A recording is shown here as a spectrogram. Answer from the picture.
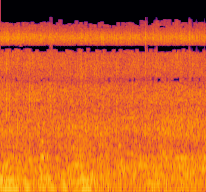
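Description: Restaurant background noise: a steady hiss with indistinct voices of other diners underneath.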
